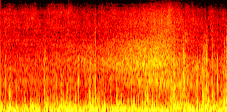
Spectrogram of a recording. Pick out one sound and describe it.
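A car passes by on the road.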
